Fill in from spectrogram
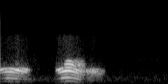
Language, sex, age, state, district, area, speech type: Odia, male, 45-60, Odisha, Sambalpur, rural, conversation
